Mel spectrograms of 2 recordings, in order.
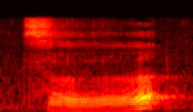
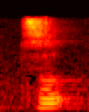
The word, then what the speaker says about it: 子: Pronounced third tone, 子, 子, and sometimes neutral tone, 子, 子.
